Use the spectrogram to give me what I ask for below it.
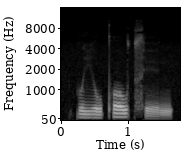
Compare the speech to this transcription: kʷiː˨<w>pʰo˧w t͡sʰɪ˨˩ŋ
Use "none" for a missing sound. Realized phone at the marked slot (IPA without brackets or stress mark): w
